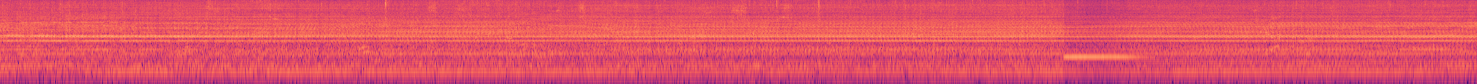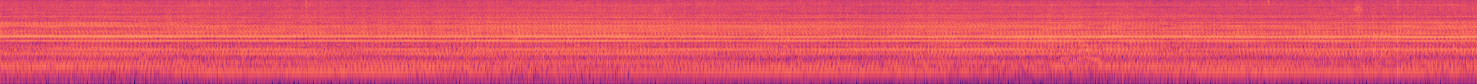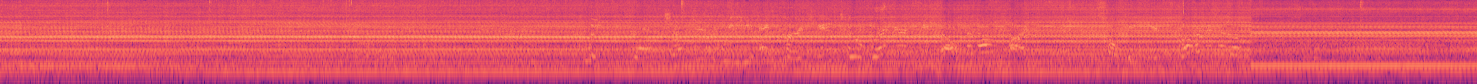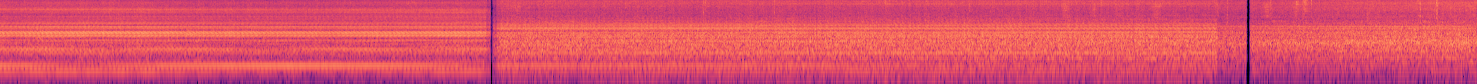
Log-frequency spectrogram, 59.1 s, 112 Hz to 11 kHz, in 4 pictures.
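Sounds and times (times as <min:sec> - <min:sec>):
jet engines loud steady drone: 0:00.0 - 0:59.0
short single tone: 0:10.6 - 0:11.6.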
